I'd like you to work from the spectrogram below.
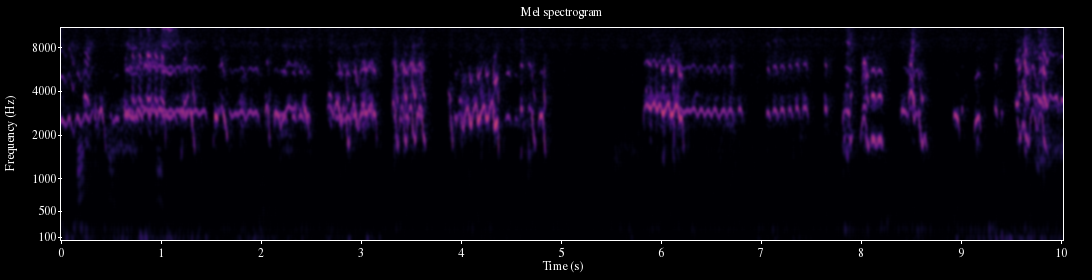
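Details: Common kestrel chicks at Tiszalök, Hungary, beg noisily as their mother feeds them in the nest box on a June 2024 morning. Long runs of shrill, wavering chitters break off into a brief silence, then resume just as intensely.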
